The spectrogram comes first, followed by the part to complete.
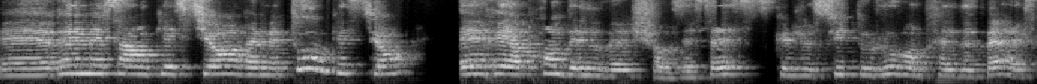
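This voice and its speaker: A woman's voice at a moderate pace. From Slovakia. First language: Slovak (speaking French). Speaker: vision coach. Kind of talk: interview.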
